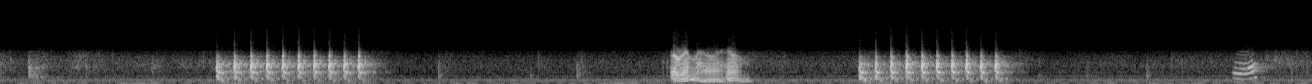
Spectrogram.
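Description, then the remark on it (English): A police officer pounds on a front door: two bursts of rapid, heavy pounding, each about a dozen loud blows, separated by a brief shouted voice, with a low steady hum underneath. “Open the door. I'm a police officer.”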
